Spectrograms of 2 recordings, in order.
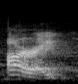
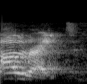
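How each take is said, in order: First: The first syllable sounds like 'are'. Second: The first syllable sounds like 'all'. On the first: This is how Jamaicans say it. "We say alright" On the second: This is the standard form, not the local one. "We don't say alright"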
